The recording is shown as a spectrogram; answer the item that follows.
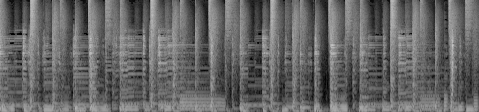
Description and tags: Funky Loop
A loop recorded with my electrical guitar and some free virtual instruments that I play using my keyboard.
